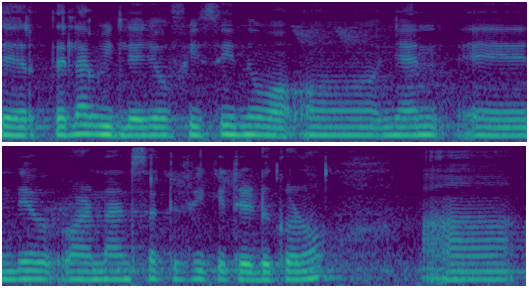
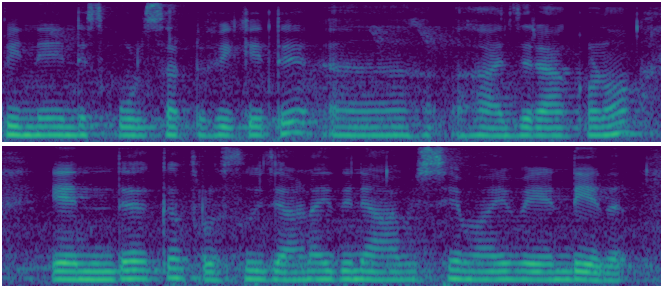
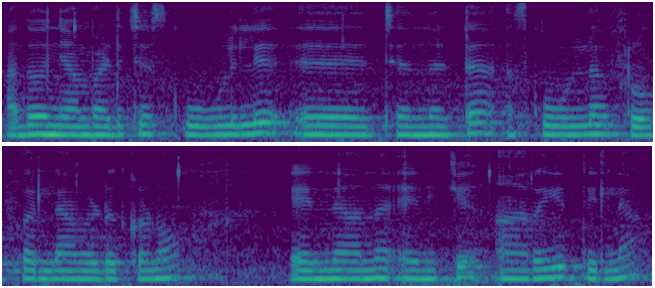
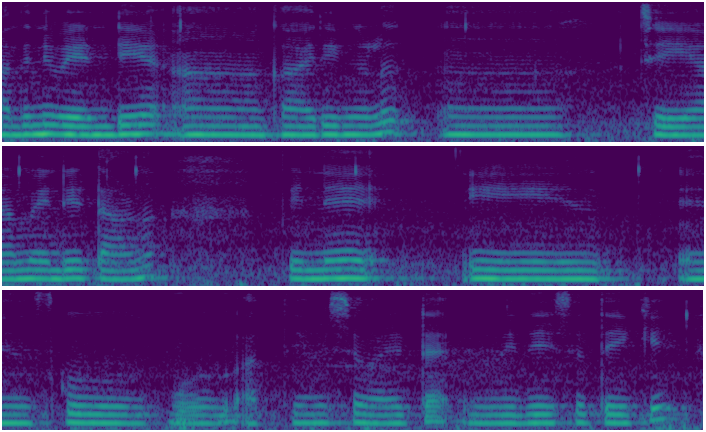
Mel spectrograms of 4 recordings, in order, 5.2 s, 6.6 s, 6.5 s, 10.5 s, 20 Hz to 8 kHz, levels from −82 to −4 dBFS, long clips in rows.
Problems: background conversations at intervals, low volume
